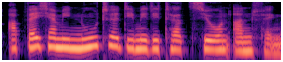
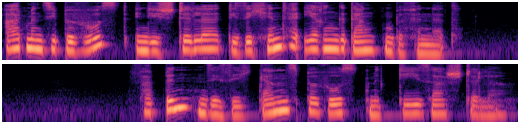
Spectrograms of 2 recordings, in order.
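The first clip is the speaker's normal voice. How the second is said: guided meditation. Acted. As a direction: guide the listener gently into stillness. Leads a meditation.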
